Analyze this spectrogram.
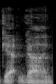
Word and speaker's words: Gad: It's pronounced God, but it's spelled like Gad.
